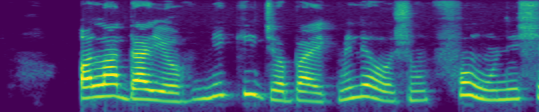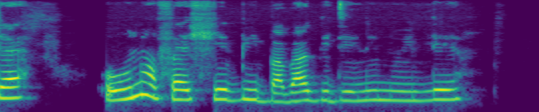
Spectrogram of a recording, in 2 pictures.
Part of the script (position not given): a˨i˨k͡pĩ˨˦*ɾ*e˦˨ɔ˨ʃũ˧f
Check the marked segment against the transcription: incorrect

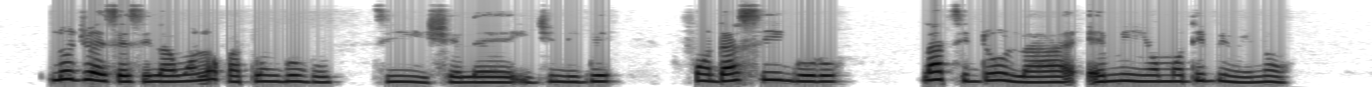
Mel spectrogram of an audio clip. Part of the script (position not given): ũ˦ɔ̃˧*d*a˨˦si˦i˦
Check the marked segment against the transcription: correct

